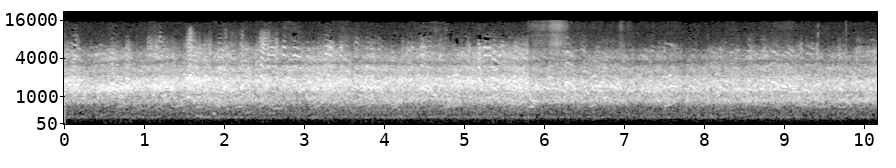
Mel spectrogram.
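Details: Dawn departure of wild geese from Kabukuri-numa, Japan: thick overlapping honks from a great flock, a constant chattering wall of nasal calls with slight surges, no other clear sounds.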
